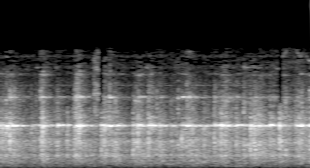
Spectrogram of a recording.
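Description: Wooden roller coaster train rolling along its track, a steady clattering rumble.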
